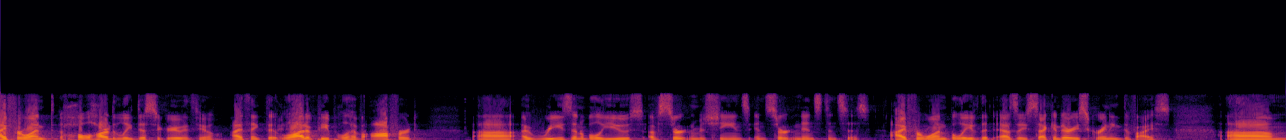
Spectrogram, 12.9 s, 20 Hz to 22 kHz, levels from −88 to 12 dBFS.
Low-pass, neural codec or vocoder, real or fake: 7.2 kHz; none; real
